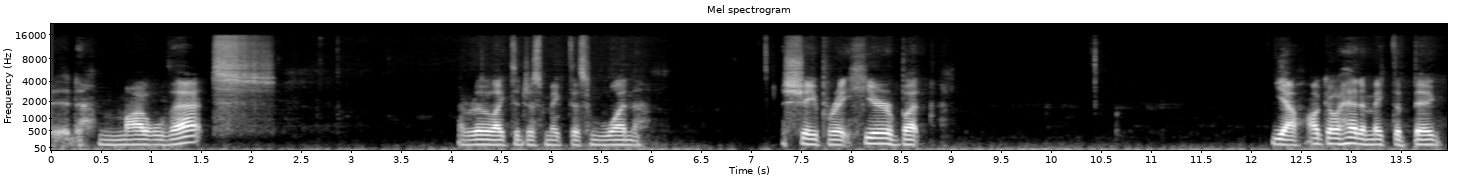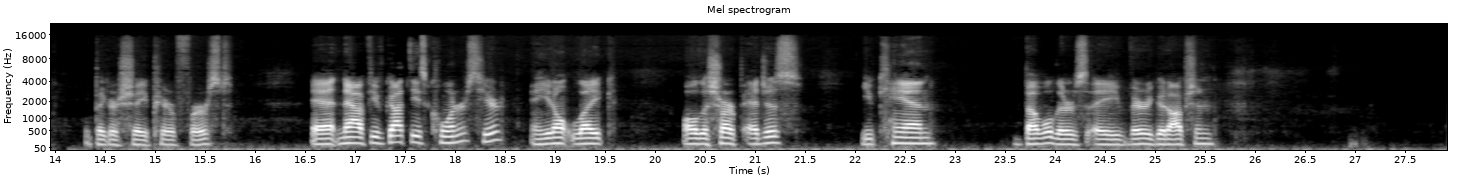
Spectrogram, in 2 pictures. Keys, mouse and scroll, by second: 1.7 scroll up 1, 2.2-3.3 shift+middle drag, 6.8-27.9 shift+middle drag, 7.8-9.8 scroll.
